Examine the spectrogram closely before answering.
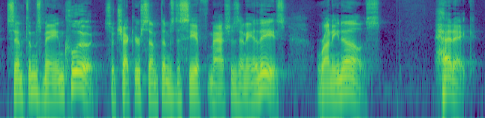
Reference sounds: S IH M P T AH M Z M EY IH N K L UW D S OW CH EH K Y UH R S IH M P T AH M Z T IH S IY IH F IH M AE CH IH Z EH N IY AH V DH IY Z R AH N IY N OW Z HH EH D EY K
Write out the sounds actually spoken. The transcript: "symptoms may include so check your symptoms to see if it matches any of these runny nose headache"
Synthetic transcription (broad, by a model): S IH M P T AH M Z M EY IH N K L UW D S OW CH EH K Y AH R S IH M P T AH M Z T IH S IY IH F M AE CH IH Z EH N IY AH V DH IY Z R AH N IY N OW Z HH EH D EY K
